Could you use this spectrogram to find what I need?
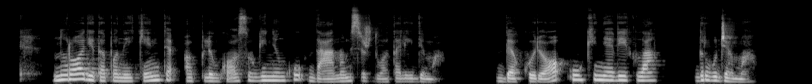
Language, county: Lithuanian, Alytus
